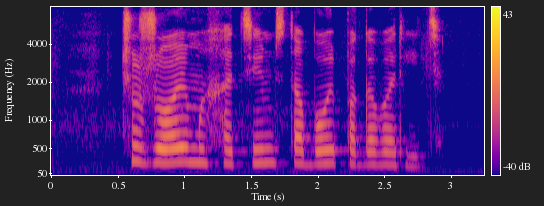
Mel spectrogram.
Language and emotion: Russian, neutral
